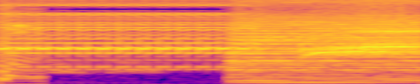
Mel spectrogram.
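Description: A telephone rings for a radio call-in, a rapid pulsing warble of many quick beats lasting about a second, then it gives way abruptly to a louder, sustained, fuller sound.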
